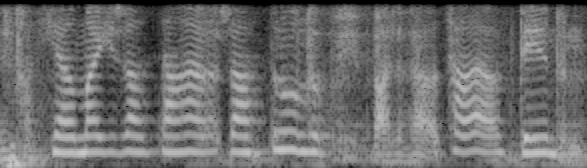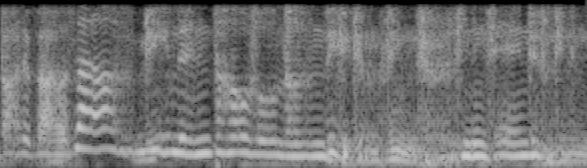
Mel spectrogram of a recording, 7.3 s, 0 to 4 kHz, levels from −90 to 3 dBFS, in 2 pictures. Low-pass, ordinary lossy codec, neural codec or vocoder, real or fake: 3.6 kHz; none; codec, 16 kHz, 0.5 kbps, X-Codec, HuBERT features, trained on LibriSpeech; fake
